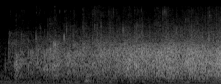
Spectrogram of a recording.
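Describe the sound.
Applause from an audience welcoming a speaker to the stage: steady clapping that swells slightly in loudness over a couple of seconds.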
